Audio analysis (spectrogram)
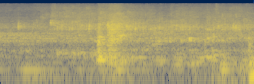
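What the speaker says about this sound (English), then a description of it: "All right, cold water rinse" Cold water gushes steadily from a tap into a sink for rinsing a razor, a continuous close splashing hiss with no talk.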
